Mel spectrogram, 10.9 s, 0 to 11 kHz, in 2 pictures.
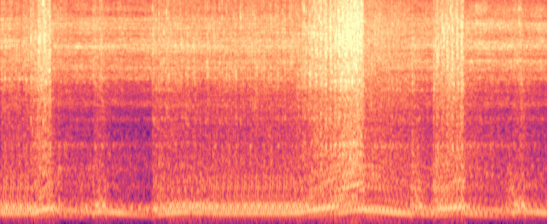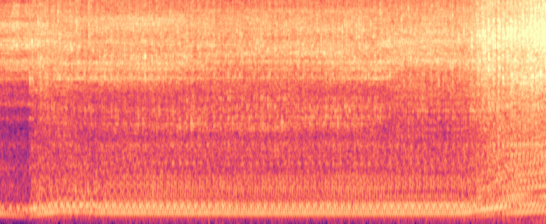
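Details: Toyota 1UZ-FE V8 race car engine, first run in years after owner's own rewiring: even idle with clean quick rev blips, no misfire or knock, probably about five times louder revving; normal idle and revving.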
